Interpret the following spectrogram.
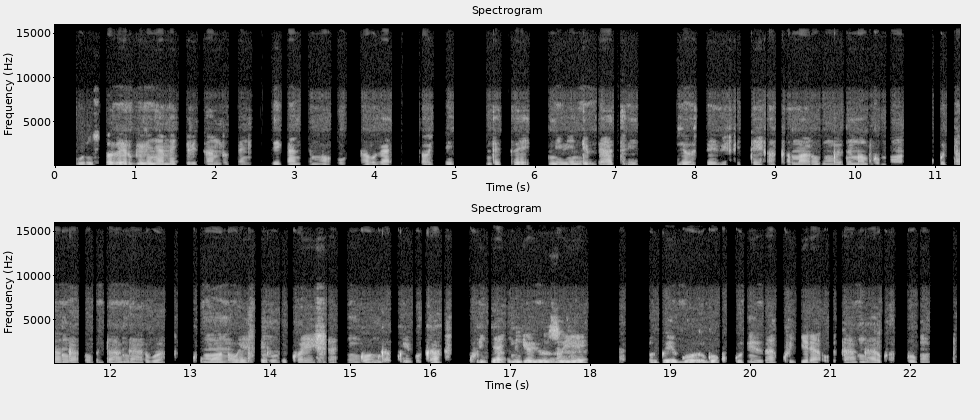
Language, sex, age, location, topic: Kinyarwanda, female, 25-35, Kigali, health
